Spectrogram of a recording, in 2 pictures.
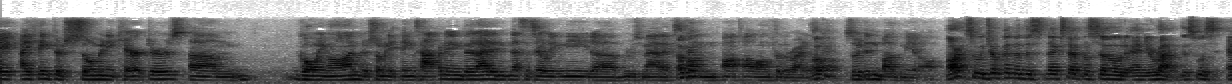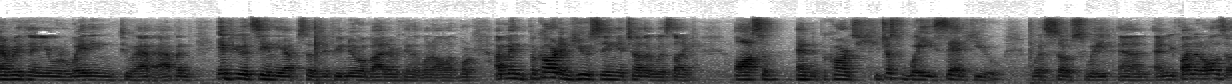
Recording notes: AUDIO UPDATE: HAD TO USE THE CAMERA AUDIO INSTEAD OF OUR MICS AUDIO, THE H6 AUDIO WAS DAMAGED.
